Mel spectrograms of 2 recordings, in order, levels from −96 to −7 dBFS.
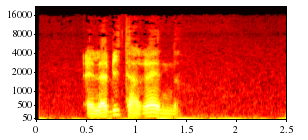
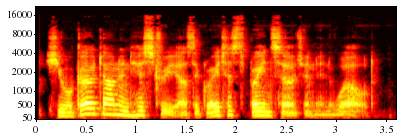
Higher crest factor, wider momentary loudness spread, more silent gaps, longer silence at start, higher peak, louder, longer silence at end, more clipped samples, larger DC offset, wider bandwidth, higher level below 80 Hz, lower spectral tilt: about the same, 18 dB vs 18 dB; first, 15 LU vs 9 LU; neither; about the same, 0.05 s vs 0.1 s; about the same, 0 dBFS vs -2 dBFS; first, -15 LUFS vs -20 LUFS; second, 0 s vs 0.3 s; neither; neither; about the same, 16.5 kHz vs 16.5 kHz; first, -44 dBFS vs -60 dBFS; about the same, -4.5 dB/octave vs -3.5 dB/octave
